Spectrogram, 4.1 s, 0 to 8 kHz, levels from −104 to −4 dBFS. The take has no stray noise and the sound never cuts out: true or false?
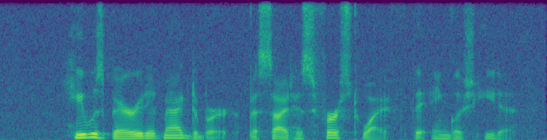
true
